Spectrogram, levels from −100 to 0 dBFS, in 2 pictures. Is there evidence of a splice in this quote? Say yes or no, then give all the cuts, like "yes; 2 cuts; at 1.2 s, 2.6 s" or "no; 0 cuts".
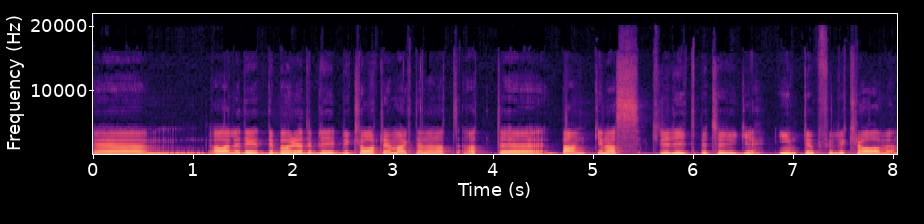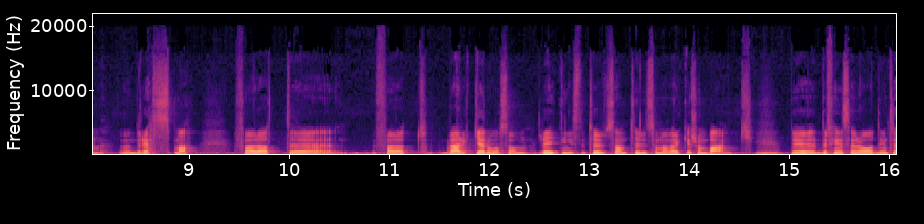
no; 0 cuts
